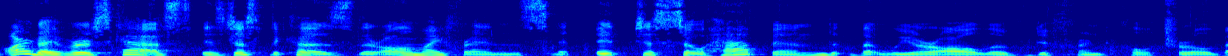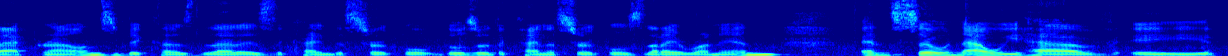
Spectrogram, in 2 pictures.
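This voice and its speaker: A woman's voice: low voice, moderate pace, darkish tone, breathy edge. A woman chatting casually as an interview guest, rambling and informal, with a self-deprecating way of talking. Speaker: fiction podcast creator, interview guest.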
